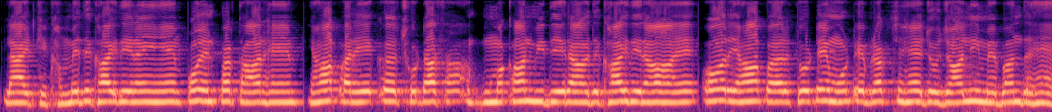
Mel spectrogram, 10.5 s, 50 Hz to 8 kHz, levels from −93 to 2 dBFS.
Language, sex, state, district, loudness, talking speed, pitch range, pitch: Angika, female, Bihar, Madhepura, -13 LUFS, 205 wpm, 235-250 Hz, 245 Hz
